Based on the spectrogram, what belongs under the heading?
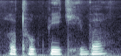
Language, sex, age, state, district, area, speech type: Manipuri, male, 18-30, Manipur, Kangpokpi, urban, read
